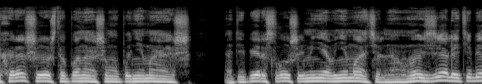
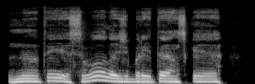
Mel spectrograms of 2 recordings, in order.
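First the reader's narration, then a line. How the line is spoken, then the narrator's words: Through gritted teeth. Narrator (Russian): процедил сквозь зубы капитан-поручик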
